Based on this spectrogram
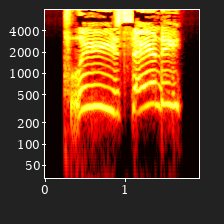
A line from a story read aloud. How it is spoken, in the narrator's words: He shouted, causing everyone in the room to slap their hands over their ears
